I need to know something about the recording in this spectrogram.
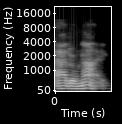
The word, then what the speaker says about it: Adonai: It's written um y v and hey, but you say adonai. Even when you're reading the Torah, you don't pronounce it.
